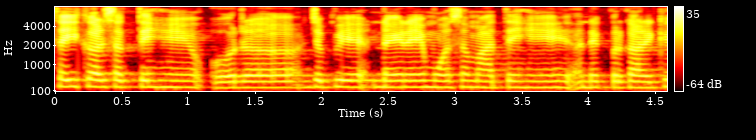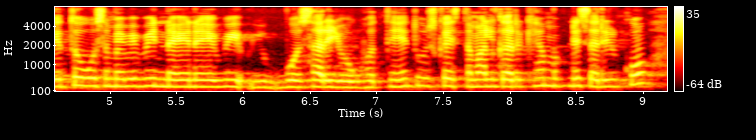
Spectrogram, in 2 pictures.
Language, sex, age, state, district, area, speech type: Hindi, female, 18-30, Madhya Pradesh, Ujjain, rural, spontaneous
